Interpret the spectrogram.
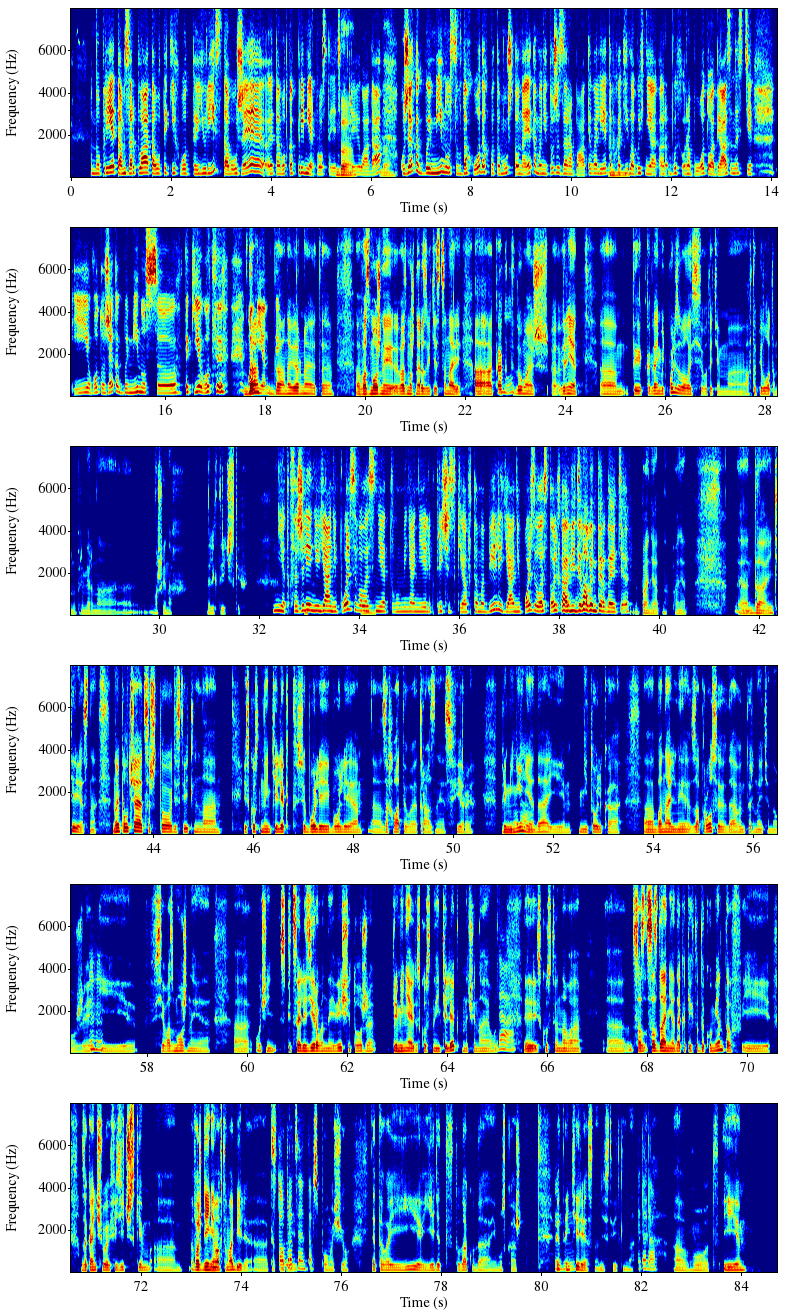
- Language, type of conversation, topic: Russian, podcast, Как вы относитесь к использованию ИИ в быту?
- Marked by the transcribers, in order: chuckle; tapping; other noise; laughing while speaking: "видела"; other background noise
